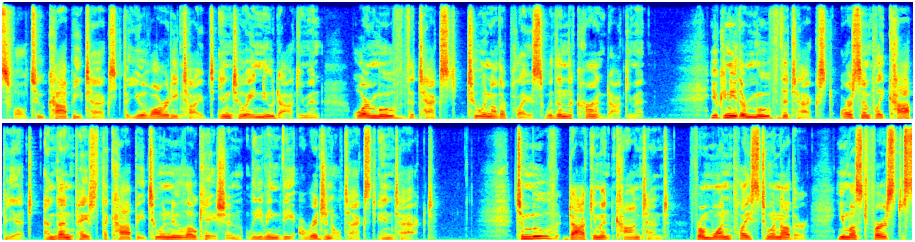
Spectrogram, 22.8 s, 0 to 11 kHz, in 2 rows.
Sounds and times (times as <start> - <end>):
Narration, monologue: 0.0 - 22.7.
